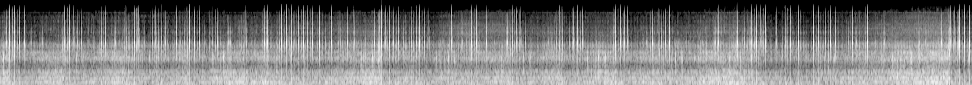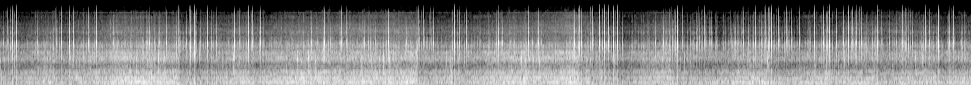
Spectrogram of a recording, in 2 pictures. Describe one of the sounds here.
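Wind rushes past a moving bicycle.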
